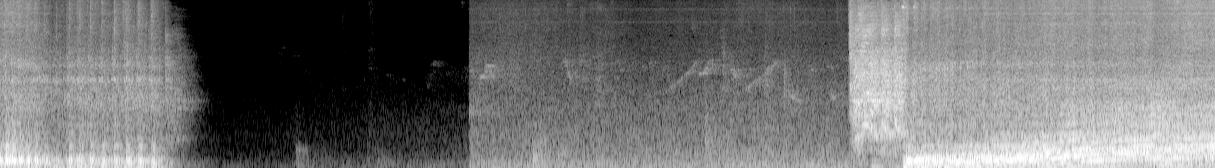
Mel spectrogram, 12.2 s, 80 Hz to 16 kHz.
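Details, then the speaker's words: Custom 100 hp Yamaha Banshee two-stroke after cleaning the middle carburetors with suspected stuck needles: shuts off, restarts and holds a crisp, even high idle; all pipes hot, every cylinder firing; normal running. "all right that sounds a lot better um let's just check the uh pipes and see if they're hot that one's hot that one's hot yep they're all hot every cylinder is running so that's awesome"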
